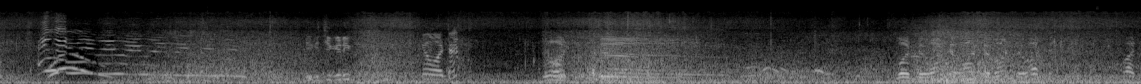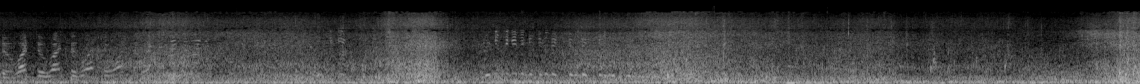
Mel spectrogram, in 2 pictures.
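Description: Small waves wash up and hiss over the sand.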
